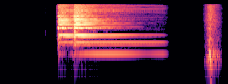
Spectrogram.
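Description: A single bright 'ding' with several ringing tones, the notification-bell chime of a subscribe-button animation. It starts about half a second in, fades, and cuts off about a second later.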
